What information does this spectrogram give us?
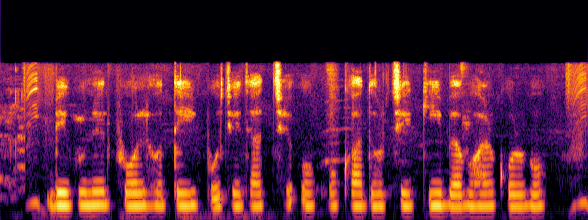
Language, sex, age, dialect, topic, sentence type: Bengali, female, 18-24, Rajbangshi, agriculture, question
